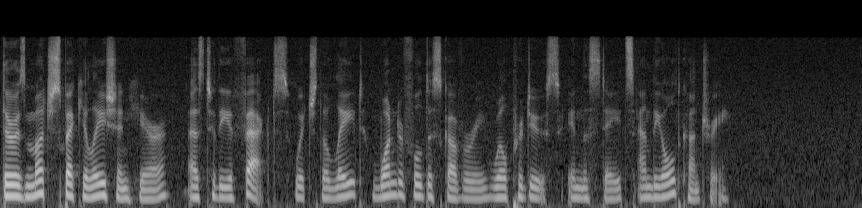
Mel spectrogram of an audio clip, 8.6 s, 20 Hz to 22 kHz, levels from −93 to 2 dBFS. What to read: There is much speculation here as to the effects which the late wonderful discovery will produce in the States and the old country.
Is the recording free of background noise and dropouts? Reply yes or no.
yes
